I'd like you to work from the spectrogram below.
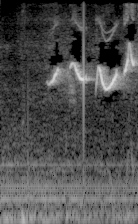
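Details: Brown-plumaged ultramarine grosbeak song for exciting another male: a brief phrase of a few smooth, wavering whistles, the last slightly higher, with a click in the middle and low hum behind.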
